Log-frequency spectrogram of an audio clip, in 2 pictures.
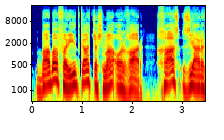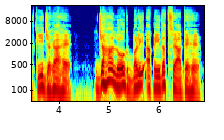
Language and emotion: Urdu, neutral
